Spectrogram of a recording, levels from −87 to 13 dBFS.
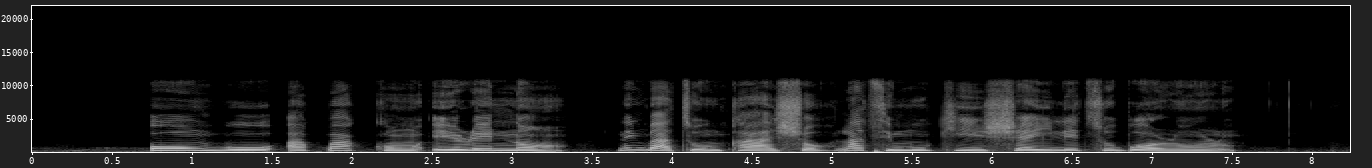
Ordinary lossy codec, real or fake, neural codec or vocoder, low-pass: none; real; none; 10.8 kHz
